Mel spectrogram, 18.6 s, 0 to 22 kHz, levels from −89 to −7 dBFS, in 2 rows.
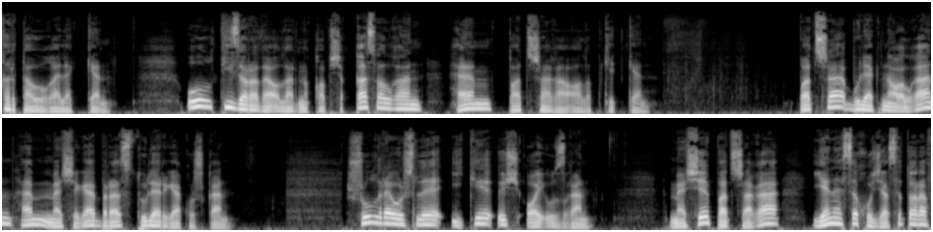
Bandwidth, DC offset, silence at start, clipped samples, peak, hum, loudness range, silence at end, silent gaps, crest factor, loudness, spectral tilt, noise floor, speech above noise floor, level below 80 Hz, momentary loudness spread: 15.5 kHz; under 0.1%; 0 s; under 0.1%; -6 dBFS; none; 5 LU; 0 s; none; 18 dB; -23 LUFS; -5.5 dB/octave; -60 dBFS; 38 dB; -40 dBFS; 12 LU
